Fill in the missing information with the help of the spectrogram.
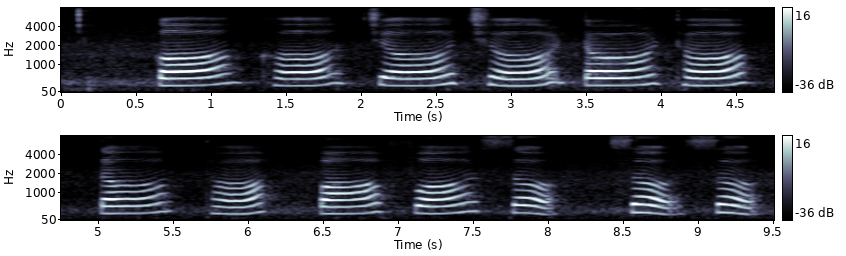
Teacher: જે વ્યંજનોનો ઉચ્ચાર કર્યા પછી રણકો કે ઘેરો અવાજ સંભળાતો નથી તેને અઘોષ ધ્વનિ કહે છે. જેમ કે ક, ખ, ચ, છ, ટ, ઠ, ત, થ, પ, ફ, સ આ અઘોષ ધ્વનિઓ છે.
